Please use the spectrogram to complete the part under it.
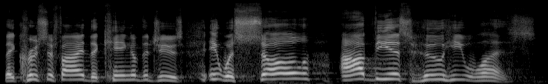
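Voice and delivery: emphatic pulpit declaration; impassioned preaching. Real, not acted. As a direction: drive it home, stretching the key words. Preaches at full force.

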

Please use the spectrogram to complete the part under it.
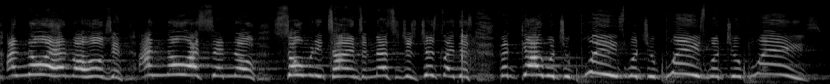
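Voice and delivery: desperate pleading. Acted. Sinner on the altar shouting a plea to God. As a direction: scream please again and again.

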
